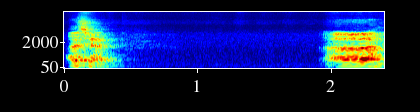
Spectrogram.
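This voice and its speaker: A man teaching English pronunciation in a classroom style, patiently repeating words and sounding out letters one by one. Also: drawn-out words. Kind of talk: classroom explanation. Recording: echoey room from far off.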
